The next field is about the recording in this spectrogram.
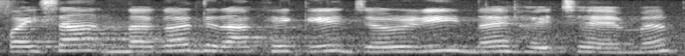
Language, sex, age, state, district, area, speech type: Maithili, female, 18-30, Bihar, Purnia, urban, spontaneous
